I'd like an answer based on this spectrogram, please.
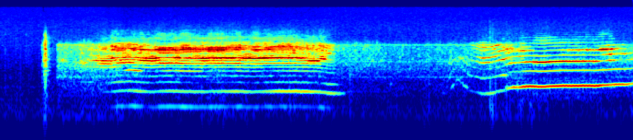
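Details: A humpback whale, recorded underwater near the Silver Navidad Banks where humpbacks come to bear their calves, gives long, tonal, moaning calls, one steady and one sweeping upward after a dip.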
